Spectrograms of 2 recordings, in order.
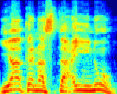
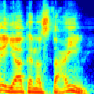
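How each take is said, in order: First: The last word ends with a short u vowel. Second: The last word ends on a bare consonant. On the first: The recitation continues past this word. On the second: The recitation stops at this word.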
